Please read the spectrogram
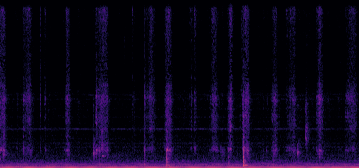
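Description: Fingers rubbing and stirring a dry masala of ground spices and chili flakes in a ceramic plate: soft, gritty rustling in irregular strokes. A steady low hum runs underneath.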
